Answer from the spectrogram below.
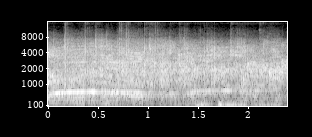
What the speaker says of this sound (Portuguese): Aplauda ao Senhor aí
